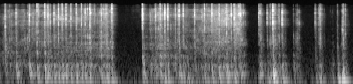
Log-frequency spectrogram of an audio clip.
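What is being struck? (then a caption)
Plastic laptop keyboard keys. Long nails fitted with paperclips tap rapidly on the plastic keys of a laptop keyboard, making bright, dry clicking. Two long bursts of dense tapping are split by a brief silence near the two-second mark, followed by shorter, sparser clusters of clicks.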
